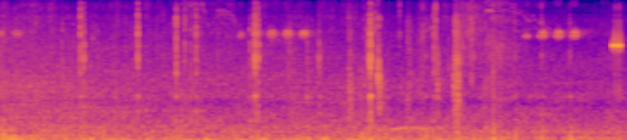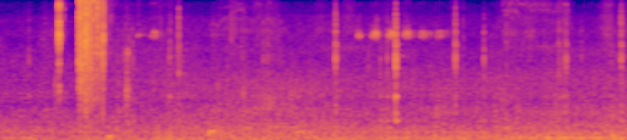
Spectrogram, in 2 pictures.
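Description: Insect chirping in short trains of quick pulses, several times, over a low steady outdoor rumble with scattered faint clicks. A short loud noisy burst comes about seven seconds in.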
